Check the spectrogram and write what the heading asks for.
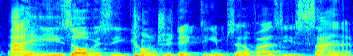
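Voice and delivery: ordinary talk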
